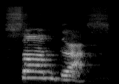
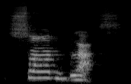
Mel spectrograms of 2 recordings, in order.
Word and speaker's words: sunglass: So because these compound words are nouns, it means the stress is on the first syllable. So sunglass, blackboard, all right, sunglass, blackboard.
